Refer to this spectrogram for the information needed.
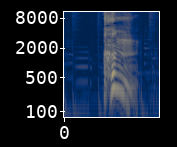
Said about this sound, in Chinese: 李牧再次咳嗽了一声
